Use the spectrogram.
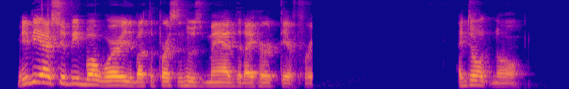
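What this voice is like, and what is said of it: Put-on Canadian accent. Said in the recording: “Your accent's turning Canadian.”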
